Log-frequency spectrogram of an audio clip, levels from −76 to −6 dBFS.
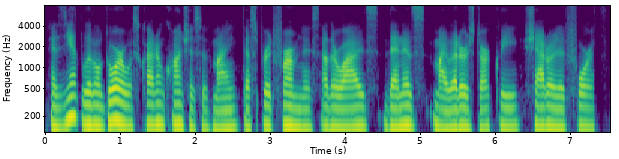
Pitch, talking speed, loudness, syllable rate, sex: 135 Hz, 160 wpm, -18 LUFS, 5.0 syllables/s, male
